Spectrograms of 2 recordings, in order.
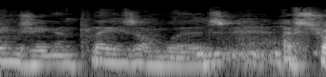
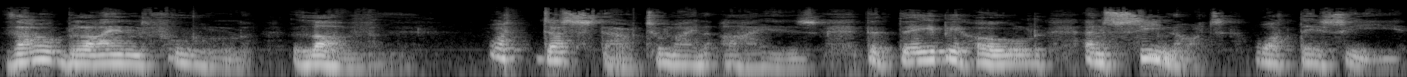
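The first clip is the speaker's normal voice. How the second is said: measured poetry reading, louder; reciting a sonnet; 6 dB louder, slower than usual. Acted. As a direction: read the sonnet with care. Reads sonnet aloud.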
